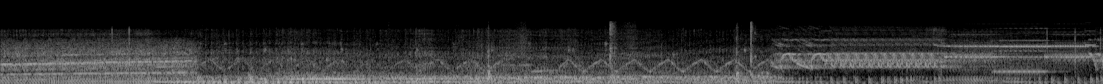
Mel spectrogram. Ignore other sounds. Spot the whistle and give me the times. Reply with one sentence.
The whistle can't be heard in this clip.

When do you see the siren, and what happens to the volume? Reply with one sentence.
The siren can be heard from 0.0 to 11.0 s, at a steady volume.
